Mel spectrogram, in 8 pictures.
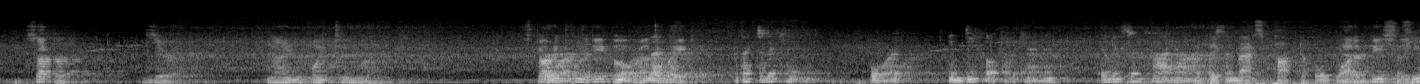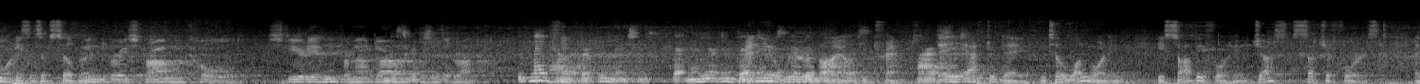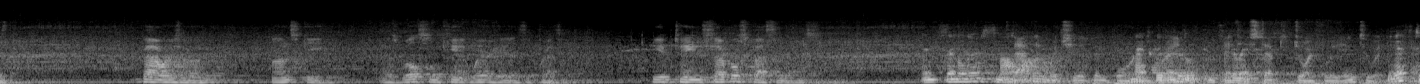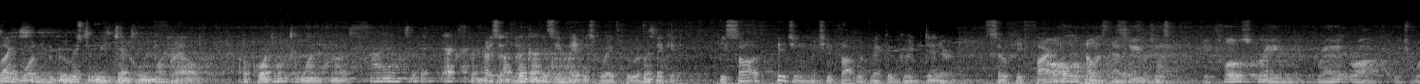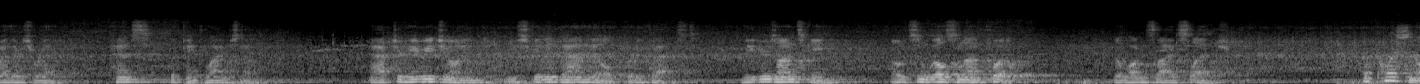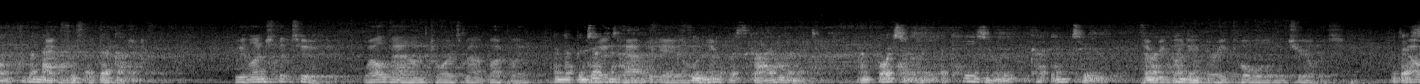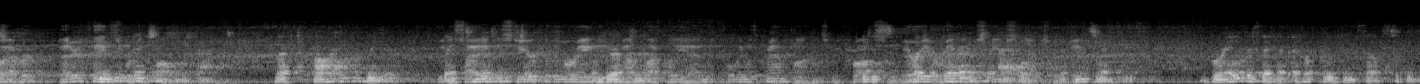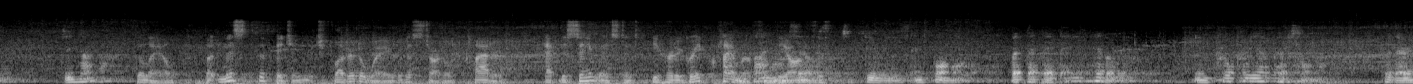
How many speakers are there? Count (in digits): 3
